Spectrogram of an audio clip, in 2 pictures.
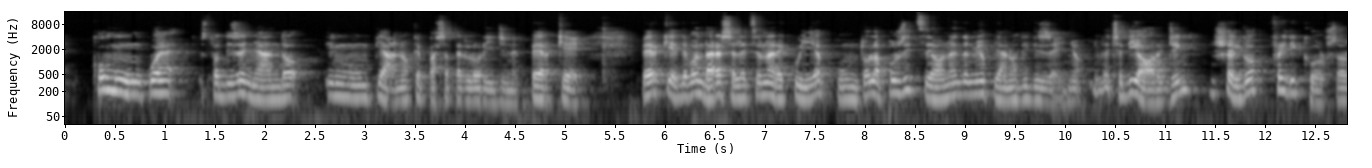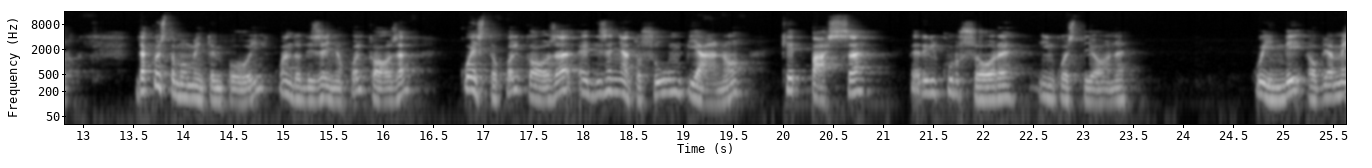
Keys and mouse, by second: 0.4 middle click, 3.1 middle click, 4.6 ctrl+z, 5.1 middle click, 14.2 click, 15.1 middle click, 16.2 click, 17.6 middle click, 19.1 click, 19.9 middle click, 22.4 click, 23.1 middle click.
